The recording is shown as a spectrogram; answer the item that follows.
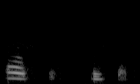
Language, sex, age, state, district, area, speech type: Punjabi, female, 18-30, Punjab, Faridkot, urban, conversation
